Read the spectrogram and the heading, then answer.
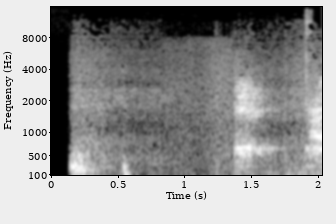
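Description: A few short, muffled shouts from a person somewhere in the background, faint and distant, coming in brief bursts with quiet gaps between them.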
